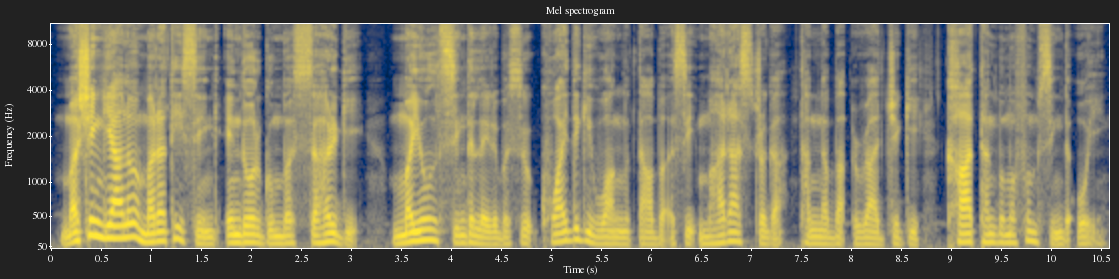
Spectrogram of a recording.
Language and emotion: Manipuri, neutral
